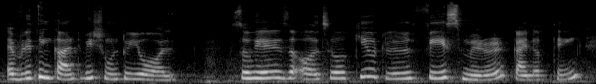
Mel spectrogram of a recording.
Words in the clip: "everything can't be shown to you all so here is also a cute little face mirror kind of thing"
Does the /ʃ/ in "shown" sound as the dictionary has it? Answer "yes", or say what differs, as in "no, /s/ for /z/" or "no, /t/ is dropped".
yes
